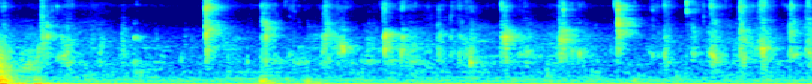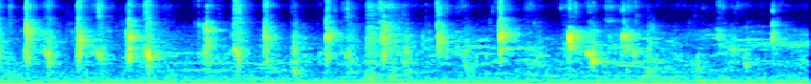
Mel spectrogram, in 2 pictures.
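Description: Close-miked eating: wet chewing and mouth clicks, several a second, as a man eats a rice meal by hand. There is a louder bite at the very start.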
